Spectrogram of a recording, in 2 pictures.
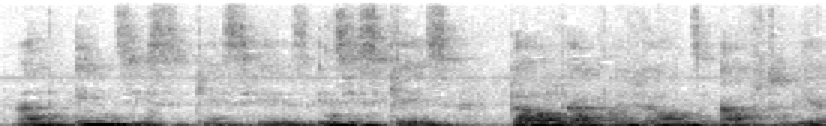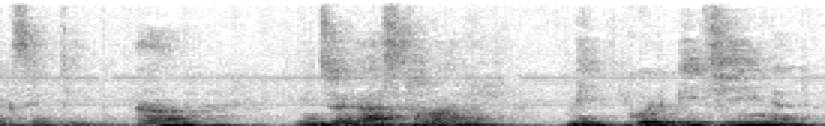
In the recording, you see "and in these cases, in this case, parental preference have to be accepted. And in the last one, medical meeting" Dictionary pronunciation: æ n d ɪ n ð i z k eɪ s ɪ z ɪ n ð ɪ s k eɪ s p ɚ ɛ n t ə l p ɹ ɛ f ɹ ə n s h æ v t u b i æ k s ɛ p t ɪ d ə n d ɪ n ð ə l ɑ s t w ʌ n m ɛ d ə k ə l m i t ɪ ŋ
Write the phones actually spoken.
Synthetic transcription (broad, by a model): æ n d ɪ n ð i s k eɪ s ɪ z ɪ n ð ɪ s k eɪ s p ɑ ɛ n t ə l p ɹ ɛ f ə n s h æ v t u b i æ k s ɛ p t ɪ d ə n d ɪ n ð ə l ɑ s t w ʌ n m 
